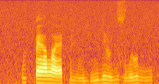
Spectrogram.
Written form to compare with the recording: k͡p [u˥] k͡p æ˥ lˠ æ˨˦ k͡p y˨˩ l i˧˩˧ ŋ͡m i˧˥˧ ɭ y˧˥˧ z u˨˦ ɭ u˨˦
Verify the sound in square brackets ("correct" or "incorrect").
incorrect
